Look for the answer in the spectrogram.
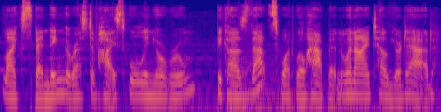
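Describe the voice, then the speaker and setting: Woman putting on a smug low-pitched British teenage boy. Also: fairly even intonation, moderate pace, faint music behind. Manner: affected, sophisticated, teasing. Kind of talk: dramatized first-person story.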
